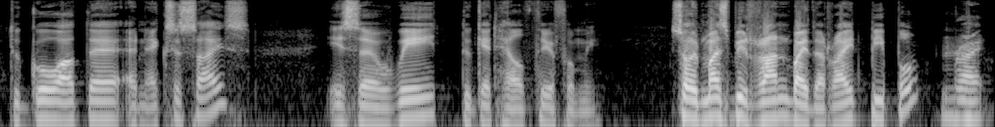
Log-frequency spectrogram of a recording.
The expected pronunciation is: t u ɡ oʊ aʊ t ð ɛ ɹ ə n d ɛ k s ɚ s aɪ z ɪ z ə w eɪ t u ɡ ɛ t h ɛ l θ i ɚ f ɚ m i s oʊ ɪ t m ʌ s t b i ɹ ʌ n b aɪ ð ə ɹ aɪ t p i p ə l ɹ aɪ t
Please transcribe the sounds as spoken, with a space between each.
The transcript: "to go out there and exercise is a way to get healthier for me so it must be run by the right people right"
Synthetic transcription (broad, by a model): t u ɡ oʊ aʊ t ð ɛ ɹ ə n ɛ k s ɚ s aɪ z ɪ s ə w eɪ t u ɡ ɛ t h ɛ l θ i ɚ f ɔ m i s oʊ ɪ t m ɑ s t b i ɹ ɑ n b aɪ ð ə ɹ aɪ t p i p ə l ɹ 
